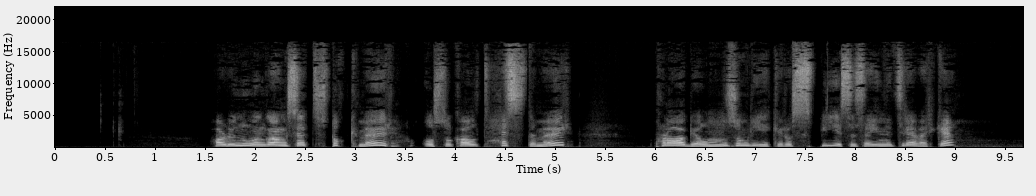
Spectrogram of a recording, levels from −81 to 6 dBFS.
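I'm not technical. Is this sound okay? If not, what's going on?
No. The whole recording sounds swirly, hollow and smeared. This is generation loss, likely from being compressed and re-saved about ten times.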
